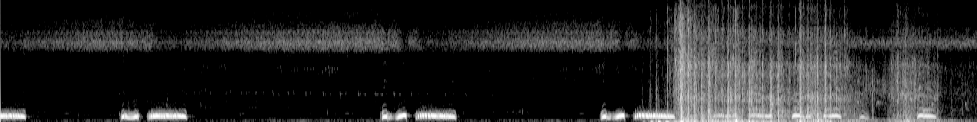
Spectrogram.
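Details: Decoy spotted dove with a mid-pitched voice and light cooing delivery, set out to lure wild doves. Paired low coos, short then drawn out, repeat every few seconds before loud rustling and handling noise takes over the last few seconds.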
